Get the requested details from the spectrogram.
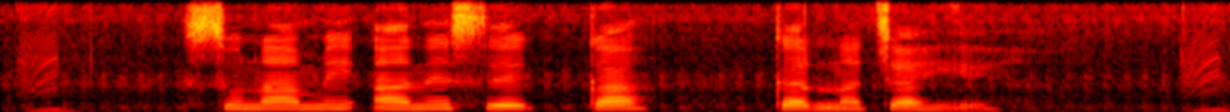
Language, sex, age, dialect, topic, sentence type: Magahi, female, 18-24, Central/Standard, agriculture, question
